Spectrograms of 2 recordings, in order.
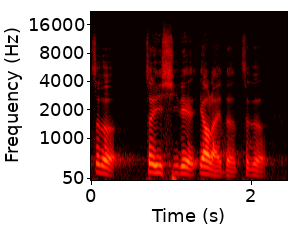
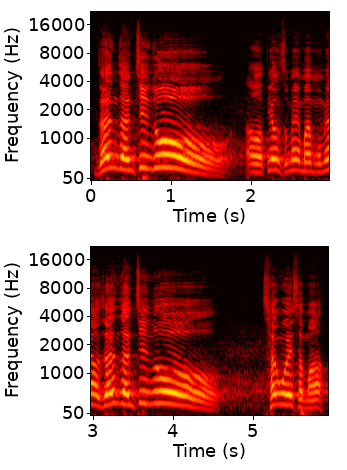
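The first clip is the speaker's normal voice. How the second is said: higher, louder and slow, calling everyone in; rallying shout; 8 semitones higher, 12 dB louder, slower than usual. Real, not acted. Preacher urges the brothers and sisters, shouting slowly. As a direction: shout it out to rally the whole room.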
